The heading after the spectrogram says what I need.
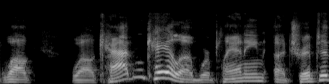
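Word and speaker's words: Chleb: which is caleb uh caleb remember that's how you say his name that's catherine's boyfriend or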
